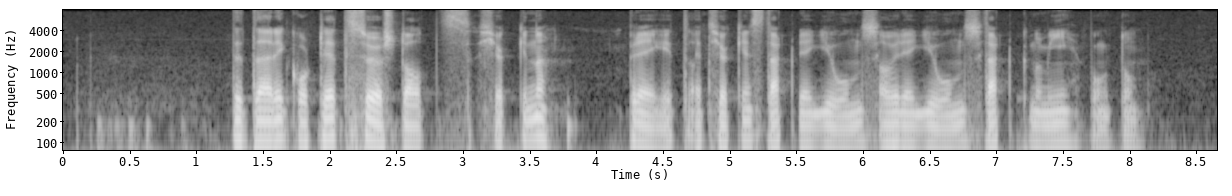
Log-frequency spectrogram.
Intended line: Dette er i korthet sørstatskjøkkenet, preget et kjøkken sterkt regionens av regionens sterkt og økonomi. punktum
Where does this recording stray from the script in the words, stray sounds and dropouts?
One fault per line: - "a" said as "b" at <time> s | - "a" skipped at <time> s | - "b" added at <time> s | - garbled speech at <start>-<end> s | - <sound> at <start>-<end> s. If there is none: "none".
none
